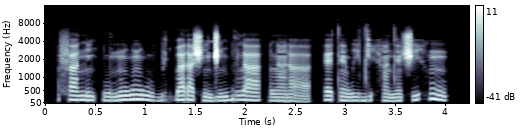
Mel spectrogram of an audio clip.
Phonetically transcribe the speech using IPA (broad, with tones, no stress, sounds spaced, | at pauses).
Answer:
f a˧ n ĩ˨ k͡p u˨ n ũ˧ w ũ˧ w u˨ b e˧ ɡ͡b a˦ ɾ a˧ ʃ ĩ˨ d͡ʒ ĩ˨˦ ɡ͡b u˦ l a˦ | l ã˧ ɾ a˨ | ɛ˧ t ɛ̃˨ w i˨ d i˨ h ã˨ d ɛ̃˨ ʃ i˨˦ h ũ˦˨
